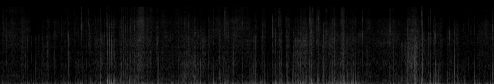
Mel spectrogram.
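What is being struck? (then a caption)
Thick orchid leaves scratched by fingernails. Long dark nails scratch and rub along a fan of thick green orchid leaves. A quiet, steady run of dry, crinkly scratching and rustling, with brief sharp spikes of bright crackle over a soft low rumble.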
